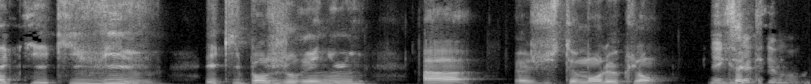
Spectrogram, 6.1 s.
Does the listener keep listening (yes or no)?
no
